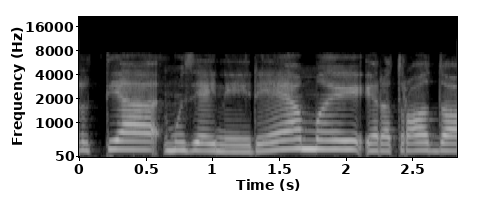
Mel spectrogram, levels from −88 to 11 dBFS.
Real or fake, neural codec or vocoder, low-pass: real; none; 7.2 kHz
